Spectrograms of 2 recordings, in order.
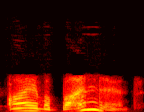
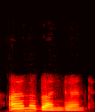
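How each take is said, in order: First: It is said with deep, heartfelt feeling. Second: It is said flatly, like a rote affirmation.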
